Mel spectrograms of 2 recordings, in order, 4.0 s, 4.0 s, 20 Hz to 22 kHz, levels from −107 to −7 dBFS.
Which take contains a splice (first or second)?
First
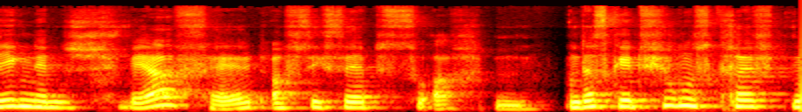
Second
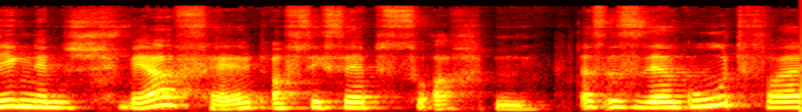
second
